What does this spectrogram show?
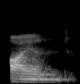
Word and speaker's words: ironed: ironed। ये iron की Second second form. iron मतलब प्रेस करना, इस्त्री Yes, करना। yes. ओके, तो I ironed, I ironed a t-shirt. इसमें R साइलेंट, इसलिए ironed नहीं बोलते, iron अच्छा.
